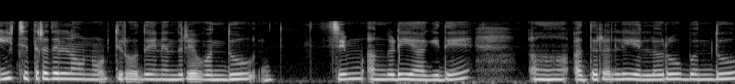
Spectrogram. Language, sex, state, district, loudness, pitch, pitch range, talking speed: Kannada, female, Karnataka, Belgaum, -16 LUFS, 235 Hz, 225-250 Hz, 105 wpm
